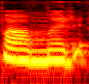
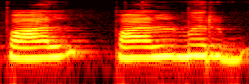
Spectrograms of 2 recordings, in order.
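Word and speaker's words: Palmer: पामर। H.E. पामर जो था, इसमें इसको पाल्मर नहीं बोलेंगे क्योंकि एल यहाँ पे साइलेंट है।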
